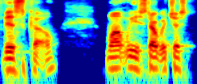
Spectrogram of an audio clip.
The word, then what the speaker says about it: VSCO: familiar with the company it's vs co but it's pronounced visco won't we start with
